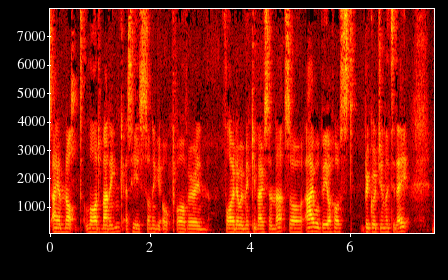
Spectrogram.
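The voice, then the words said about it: Flat, monotone, worn-out voice. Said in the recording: “my decrepit, monotone voice”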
